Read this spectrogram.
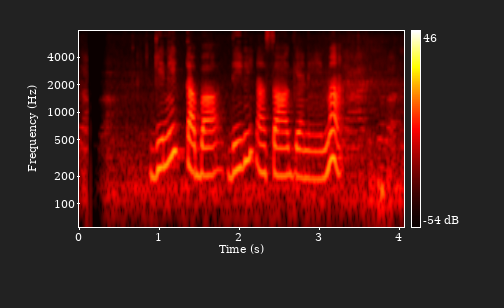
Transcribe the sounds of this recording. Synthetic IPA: ɡinit̪ːabaːd̪iʋinasaːɡæneːmə

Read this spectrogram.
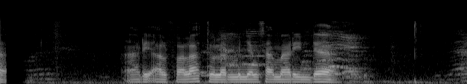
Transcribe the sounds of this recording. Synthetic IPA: ʔaɾiʔalfalahd̪̥o̤larməɲaŋsamaɾinda

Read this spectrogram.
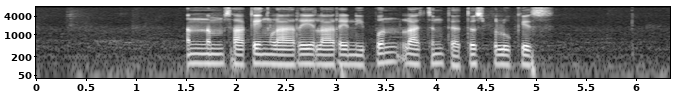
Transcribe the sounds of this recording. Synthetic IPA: ʔənəmsakɪŋlaɾelaɾenipʊnlad̥ʒ̥ə̤ŋd̪̥ä̤d̪̥ɔ̤spəlukɪs

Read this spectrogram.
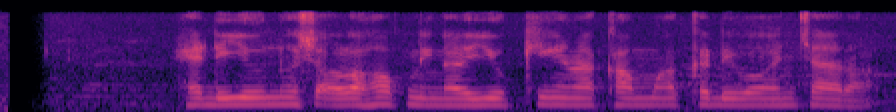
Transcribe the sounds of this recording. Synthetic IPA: hɛdijunusɔlɔɦɔk̚niŋɡaljukiŋnakamakɨrdiwawaɲt͡ʃaɾa

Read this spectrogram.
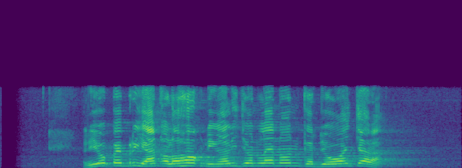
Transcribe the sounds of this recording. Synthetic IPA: riopɛbɾianɔlɔɦɔk̚niŋalid͡ʒɔnlɛnɔnkɨrdiwawaɲt͡ʃaɾa̰

